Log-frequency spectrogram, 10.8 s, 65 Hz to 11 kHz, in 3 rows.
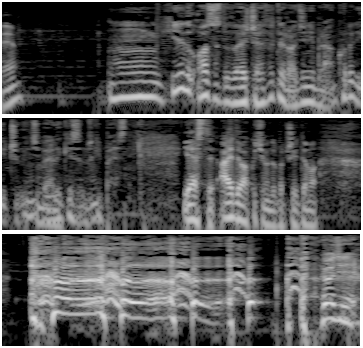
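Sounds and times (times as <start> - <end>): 
speech: 0.0 - 0.3, 1.0 - 9.8, 10.4 - 10.7
shallow dry hacking coughs: 7.4 - 10.7.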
